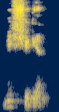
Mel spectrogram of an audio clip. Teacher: Stress on the first syllable, Michigan.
